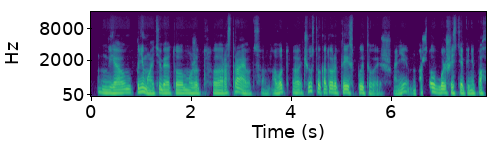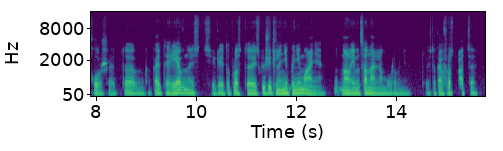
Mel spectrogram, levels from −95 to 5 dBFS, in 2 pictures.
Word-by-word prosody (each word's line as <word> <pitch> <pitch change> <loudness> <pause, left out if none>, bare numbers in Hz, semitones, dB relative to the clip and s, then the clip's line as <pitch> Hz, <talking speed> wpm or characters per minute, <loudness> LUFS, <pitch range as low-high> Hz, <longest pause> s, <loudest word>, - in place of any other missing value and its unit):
М, 105 -5 -1
я 100 +1 +3 0.3
понимаю, 115 -11 +3
тебя 100 +1 +2
это 95 0 0
может, 95 -2 +1 0.2
э, 95 -1 +3
расстраиваться, 90 - -2
а 90 0 -5
вот, 120 +5 0
э, 100 -2 -1
чувства, 145 - 0
которые 110 -2 +2
ты 115 +5 +4
испытываешь, 100 0 -3
они 100 - -4
на 85 - -10
что 140 +5 +3
в - - +1
большей 105 -2 +3
степени 90 0 0
похожи? 85 -2 -2
Это 85 -2 0 0.2
какая-то 90 -1 -1
ревность 90 -1 +1
или 85 +1 -3
это 85 +1 -3
просто 90 0 +1
исключительно 95 +2 0
непонимание 95 -4 +2 0.2
на 95 -1 +1
эмоциональном 85 -3 +1
уровне, 85 -1 -9 0.3
то - - -18
есть 85 -1 -13
такая 85 -2 -2
фрустрация? 85 +1 -4
90 Hz, 140 wpm, -26 LUFS, 85-100 Hz, 0.3 s, ты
